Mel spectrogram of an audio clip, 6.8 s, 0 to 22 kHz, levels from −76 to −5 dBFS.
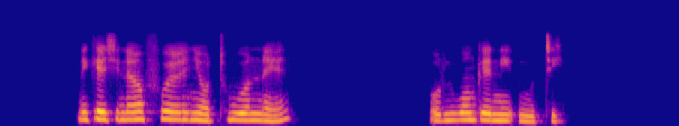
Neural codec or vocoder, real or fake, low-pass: codec, 16 kHz, 0.3 kbps, FocalCodec; fake; 7.2 kHz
